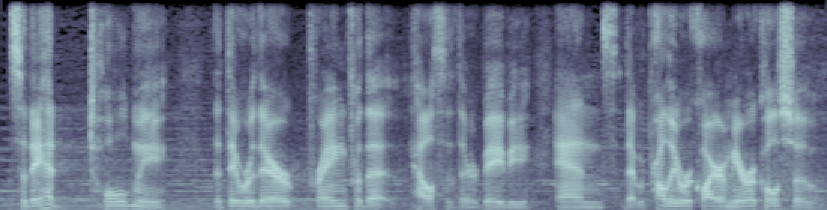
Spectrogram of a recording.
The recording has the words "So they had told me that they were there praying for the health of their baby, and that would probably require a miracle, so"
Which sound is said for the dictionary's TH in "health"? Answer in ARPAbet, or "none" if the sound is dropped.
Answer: TH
